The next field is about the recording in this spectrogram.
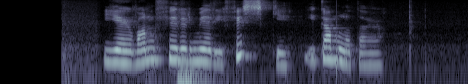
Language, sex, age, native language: Icelandic, female, 20-29, Icelandic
